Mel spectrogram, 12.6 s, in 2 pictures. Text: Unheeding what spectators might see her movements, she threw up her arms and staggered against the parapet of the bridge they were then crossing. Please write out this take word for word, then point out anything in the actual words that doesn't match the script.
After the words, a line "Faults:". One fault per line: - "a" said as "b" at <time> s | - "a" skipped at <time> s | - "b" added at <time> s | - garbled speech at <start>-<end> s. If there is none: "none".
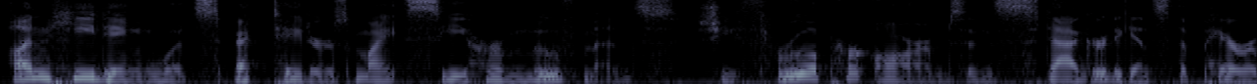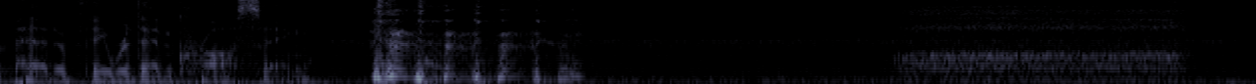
Unheeding what spectators might see her movements, she threw up her arms and staggered against the parapet of they were then crossing.
Faults:
- "the bridge" skipped at 6.7 s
